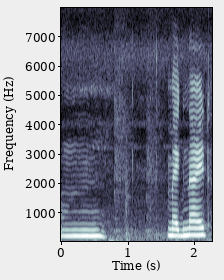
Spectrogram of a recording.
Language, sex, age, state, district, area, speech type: Goan Konkani, female, 18-30, Goa, Murmgao, rural, spontaneous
